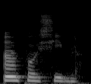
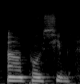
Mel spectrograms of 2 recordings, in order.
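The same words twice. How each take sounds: First: "Impossible" with light L; French impossible. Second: "Impossible", even syllables, light L; French impossible. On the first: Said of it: "very light L on the end". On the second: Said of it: "same height, the same weight". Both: Shown as a demonstration.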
